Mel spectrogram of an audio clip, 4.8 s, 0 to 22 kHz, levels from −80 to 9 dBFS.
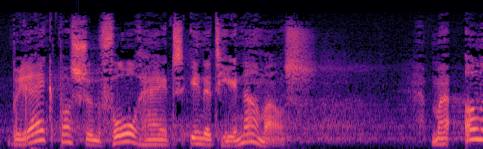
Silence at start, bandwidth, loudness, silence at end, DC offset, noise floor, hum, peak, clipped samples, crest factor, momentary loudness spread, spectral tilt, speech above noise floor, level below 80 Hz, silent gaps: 0.05 s; 15.5 kHz; -17 LUFS; 0 s; under 0.1%; -42 dBFS; none; 0 dBFS; under 0.1%; 18 dB; 21 LU; -2.5 dB/octave; 24 dB; -58 dBFS; none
